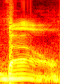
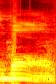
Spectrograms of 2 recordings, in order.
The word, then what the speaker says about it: Vaughn: bad well that's okay people used to pronounce my name Bao all typing right Bao what's going on it's like no it's Vall but no I get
